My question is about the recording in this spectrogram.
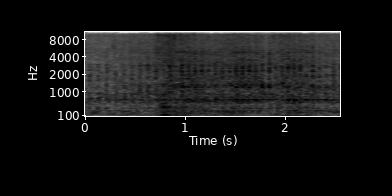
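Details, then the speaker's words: Nissan at a rough idle with a hard, irregular knock through the clatter. A breaking-up catalytic converter brick worked back into the engine, destroying it and starting the knock, so another engine was put in. "All right, that Nissan I was just showing you fell prey to a catalytic converter that had the brick breaking up and working its way back up into the engine, and it destroyed the engine and started it knocking."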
